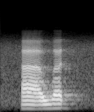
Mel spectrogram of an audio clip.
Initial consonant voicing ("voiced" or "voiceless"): voiced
